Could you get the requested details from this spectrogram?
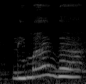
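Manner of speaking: "Limada" high, with thin vowels; smiling intonation. Shown as a demonstration. Teacher models a question, smiling intonation. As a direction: ask "Limada" high through a smile. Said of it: "banyak yang senyum di situ".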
